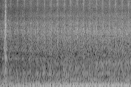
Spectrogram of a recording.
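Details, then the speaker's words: Truck with a crank position sensor code, running poorly, before sensor replacement: starts a little hard, then a low, pulsing, shaky idle that rocks unevenly; rough idle from crank position sensor fault. "It runs right now, just it should run a lot better than it does. Nope. And it starts a little hard there too, as you could probably hear."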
